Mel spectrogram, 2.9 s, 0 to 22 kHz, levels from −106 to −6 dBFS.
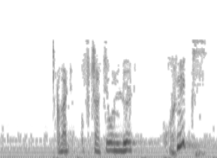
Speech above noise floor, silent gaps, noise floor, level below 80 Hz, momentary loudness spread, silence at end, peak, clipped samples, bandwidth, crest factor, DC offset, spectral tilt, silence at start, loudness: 22 dB; none; -71 dBFS; -74 dBFS; 12 LU; 0 s; -32 dBFS; under 0.1%; 7.6 kHz; 18 dB; under 0.1%; -5.5 dB/octave; 0 s; -50 LUFS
